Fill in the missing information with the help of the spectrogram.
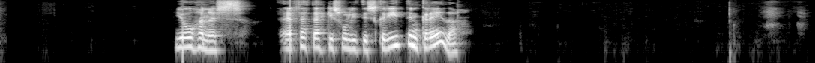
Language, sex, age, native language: Icelandic, female, 60-69, Icelandic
